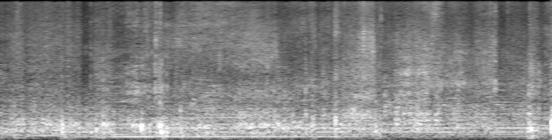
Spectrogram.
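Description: Large cardboard shipping box being opened: cardboard scraping and rubbing as the long lid is worked loose and lifted, with a steady low hum underneath and a sharp knock near the end.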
